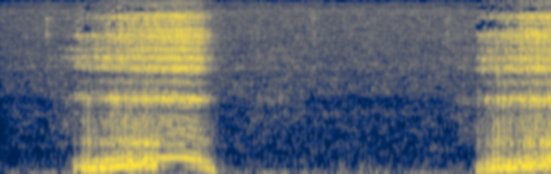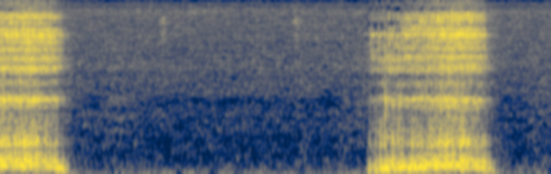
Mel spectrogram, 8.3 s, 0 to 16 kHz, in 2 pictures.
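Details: Loud snoring sound effect: three loud, rattling snores on the in-breath, about 19 a minute with quiet gaps between; heavy snoring.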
